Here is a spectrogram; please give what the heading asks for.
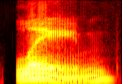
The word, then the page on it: lame: American English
